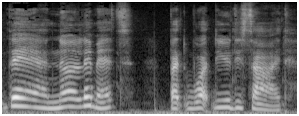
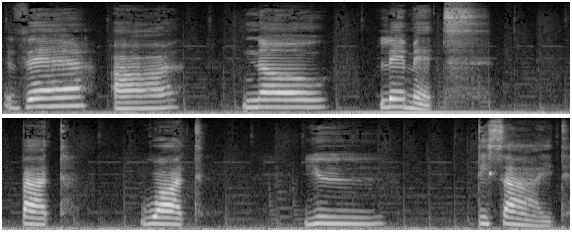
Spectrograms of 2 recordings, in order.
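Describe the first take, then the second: First: It is said fast. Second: It is said slowly.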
